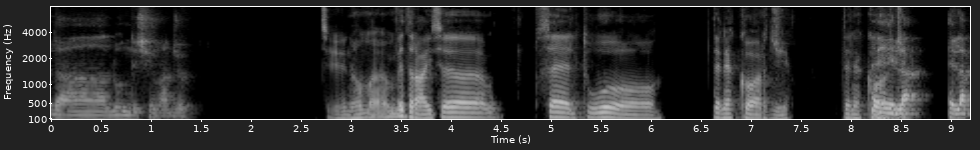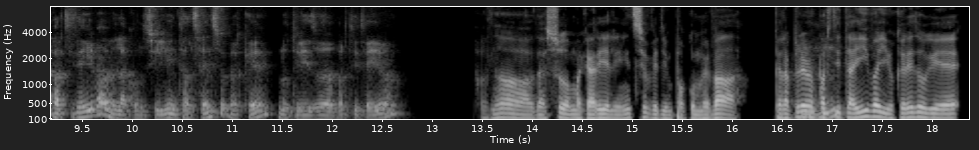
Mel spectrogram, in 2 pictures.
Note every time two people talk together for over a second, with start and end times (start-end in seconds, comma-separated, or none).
none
